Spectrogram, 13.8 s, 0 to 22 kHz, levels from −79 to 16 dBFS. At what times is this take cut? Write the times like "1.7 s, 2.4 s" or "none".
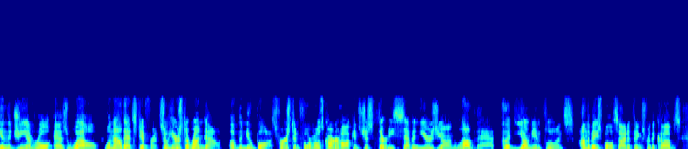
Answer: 2.0 s, 4.5 s, 10.0 s, 11.5 s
